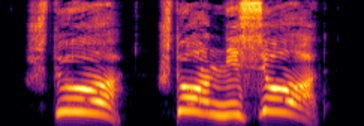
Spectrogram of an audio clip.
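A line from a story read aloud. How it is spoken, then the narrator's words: Yelling. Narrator (Russian): заорал Артур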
